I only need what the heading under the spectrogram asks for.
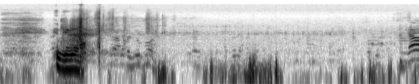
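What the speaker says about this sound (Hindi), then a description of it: "बकरी है" Goats bleating at a hilly picnic camp of cloth tents in Saudi Arabia, with one loud, wavering bleat near the start and fainter animal sounds amid ongoing people talking.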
